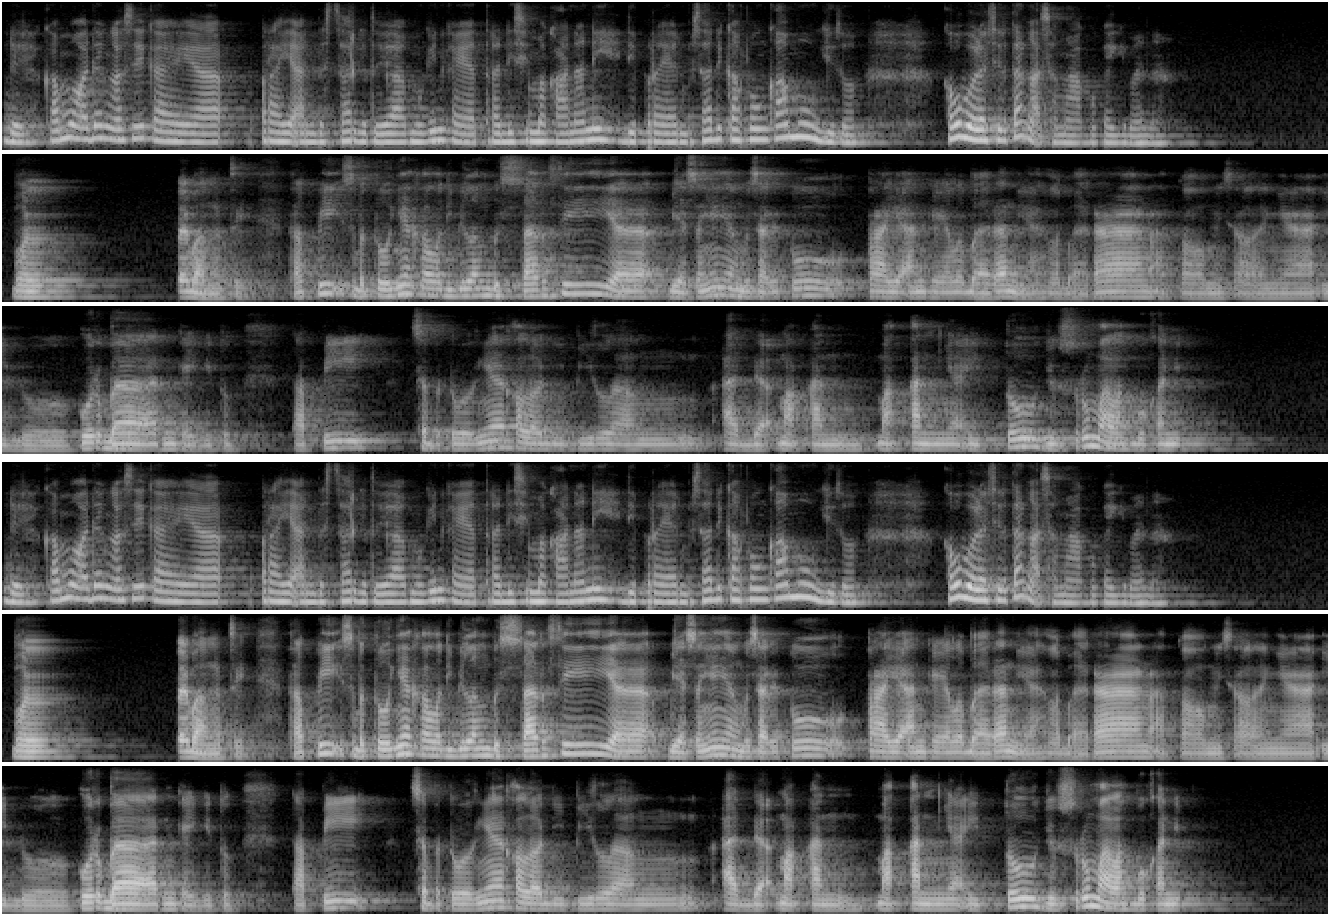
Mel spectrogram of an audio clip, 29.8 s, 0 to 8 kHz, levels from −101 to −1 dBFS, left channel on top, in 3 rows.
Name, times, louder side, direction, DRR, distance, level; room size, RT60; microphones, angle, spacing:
voice 1, 0.0-1.6 1.9-8.7, equal, ahead, 13 dB, 0.4 m, -29 dB
voice 2, 10.0-10.4 11.3-21.6 22.1-22.6 23.0-28.8, right 4 dB, 85° right, 13 dB, 0.6 m, -30 dB
11.0 x 7.6 x 9.4 m, 1.0 s
head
